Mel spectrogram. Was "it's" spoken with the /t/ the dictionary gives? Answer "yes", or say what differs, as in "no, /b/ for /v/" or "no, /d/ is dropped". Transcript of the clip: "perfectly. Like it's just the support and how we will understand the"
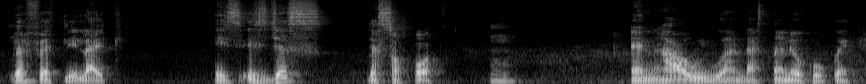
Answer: no, /s/ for /t/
